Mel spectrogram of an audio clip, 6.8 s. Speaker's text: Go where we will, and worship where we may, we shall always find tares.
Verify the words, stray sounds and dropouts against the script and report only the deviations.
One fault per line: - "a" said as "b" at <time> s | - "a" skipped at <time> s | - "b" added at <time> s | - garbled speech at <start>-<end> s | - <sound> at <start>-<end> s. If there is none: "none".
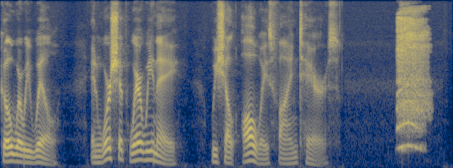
- sniff at 6.0-6.5 s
